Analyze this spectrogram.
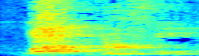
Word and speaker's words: wonderful: So, the first one, wonderful. This is an adjective, of course, and it ends with the suffix "ful." So, the general rule about the general rule of the stress in three-syllable adjectives is that the stress falls at the first syllable.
